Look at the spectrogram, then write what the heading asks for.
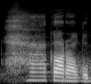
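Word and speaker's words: הגה: 여러분, 이 묵상이 히브리어로 하가라고 발음하는데 가장 단순한 표현은 뜻은 읊조리다, 반복하다는 거예요.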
